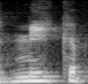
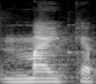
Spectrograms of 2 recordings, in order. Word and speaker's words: mica: and before anyone says anything I know I pronounce mica wrong! But I think *meeka* powder sounds better.... in your mouth. I'm pretty sure you're supposed to pronounce it mica powder but that just sounds boring to me!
